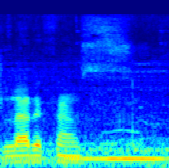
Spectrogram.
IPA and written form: la de.fɑ̃s (La Défense)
